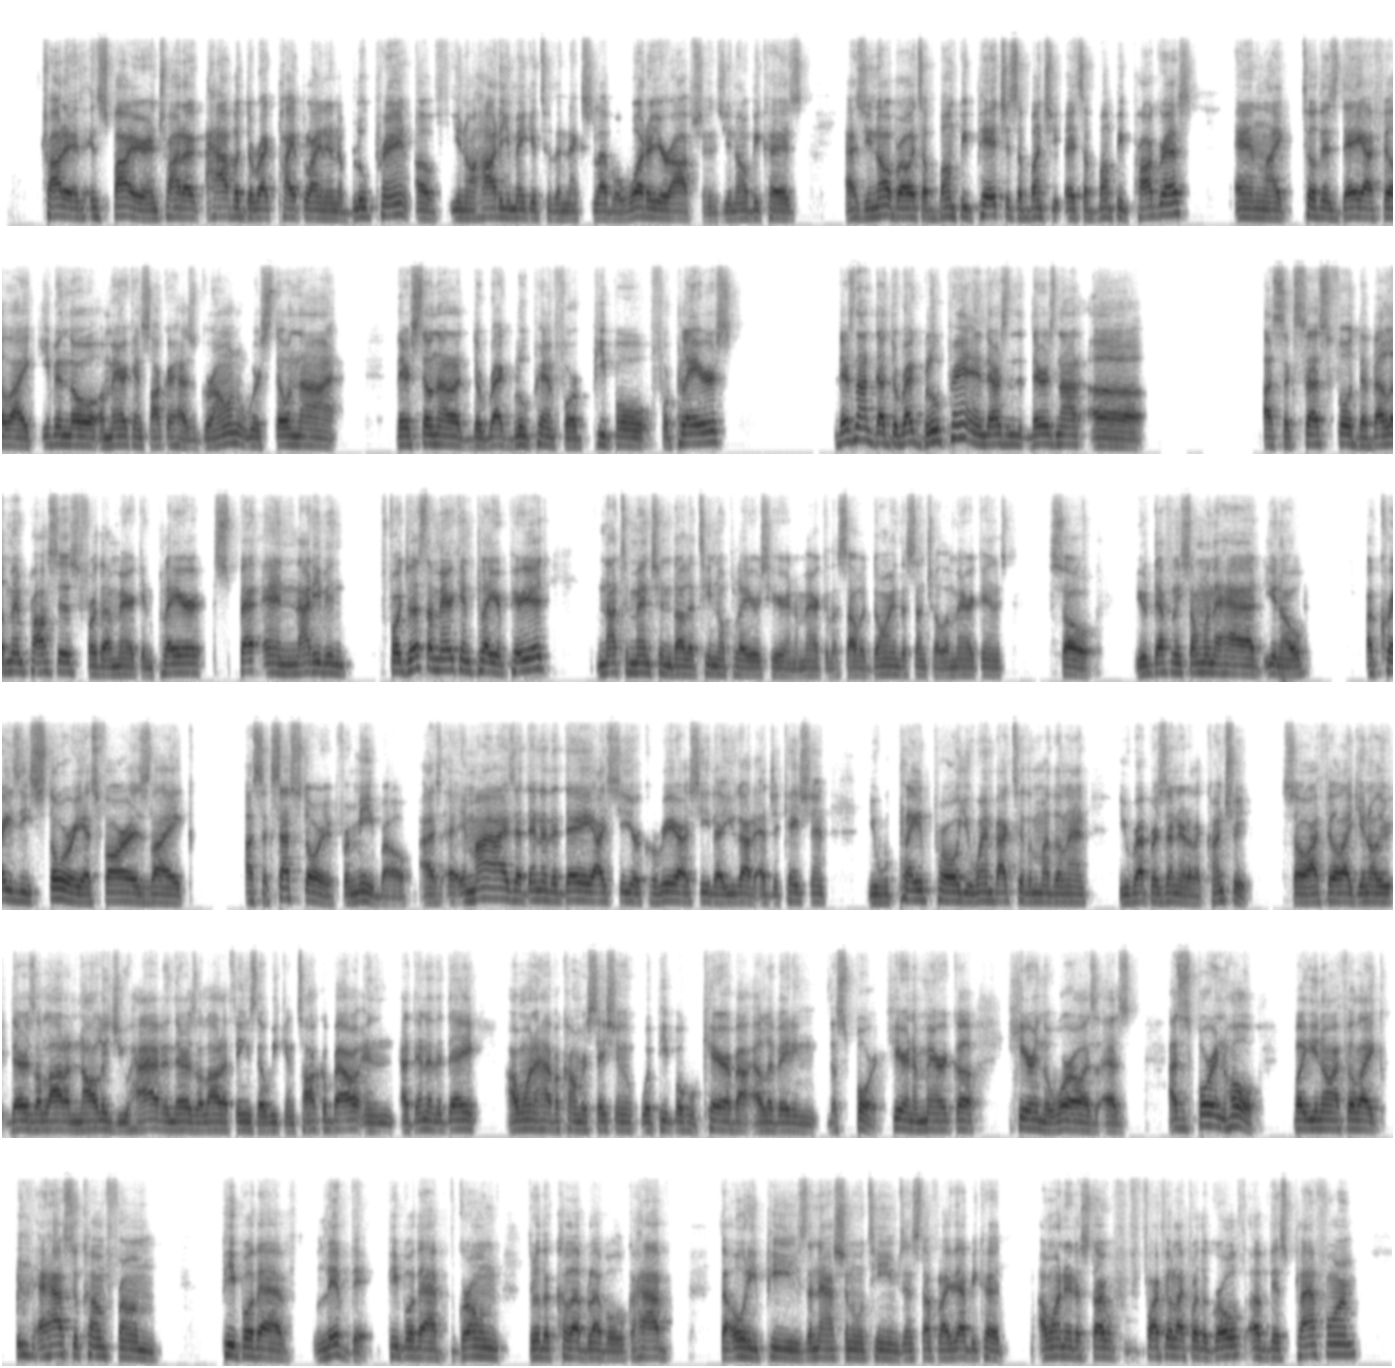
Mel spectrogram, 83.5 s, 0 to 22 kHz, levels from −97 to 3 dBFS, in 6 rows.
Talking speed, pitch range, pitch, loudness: 200 wpm, 105-125 Hz, 115 Hz, -26 LUFS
